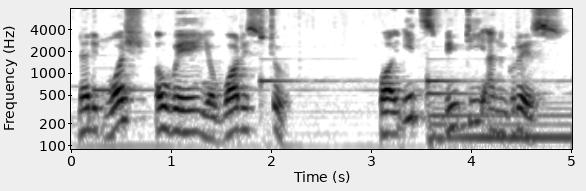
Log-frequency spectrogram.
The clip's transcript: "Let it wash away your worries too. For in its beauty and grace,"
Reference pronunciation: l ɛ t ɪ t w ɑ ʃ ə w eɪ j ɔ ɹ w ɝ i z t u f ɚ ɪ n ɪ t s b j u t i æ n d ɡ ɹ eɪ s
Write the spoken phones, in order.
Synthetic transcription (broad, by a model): l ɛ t ɪ t w ɑ ʃ ə w eɪ j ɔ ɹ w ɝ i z t u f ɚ ɪ n ɪ t s b j u t i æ n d ɡ ɹ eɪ s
